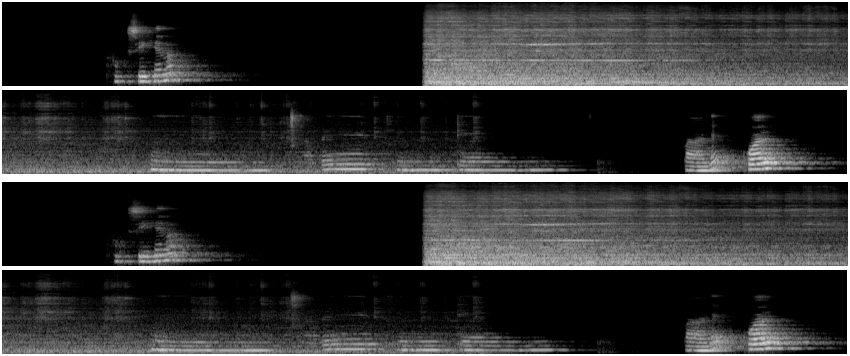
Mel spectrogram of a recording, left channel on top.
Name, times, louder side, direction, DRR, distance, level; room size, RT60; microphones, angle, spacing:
voice 1, 1.3-1.7 5.7-6.8 9.9-11.1 11.5-13.9 15.3-16.1, left 2 dB, 70° left, 3 dB, 0.6 m, -23 dB
Train, 4.2-13.2, left 1 dB, ahead, 0.8 m, -24 dB
4.1 x 3.0 x 2.4 m, 0.98 s
head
